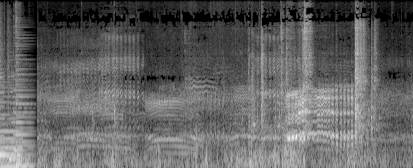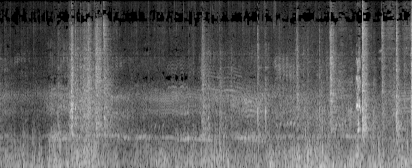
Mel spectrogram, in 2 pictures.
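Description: Background music cuts off less than a second in. After that come ewes and lambs bleating in a pen, with the loudest calls about six seconds in, plus scattered sharp knocks.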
